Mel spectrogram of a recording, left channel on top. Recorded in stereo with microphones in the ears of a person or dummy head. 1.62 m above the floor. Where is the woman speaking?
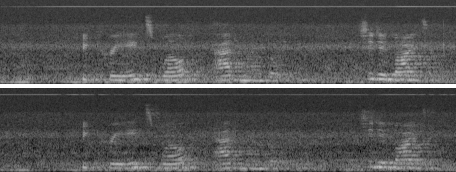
10° left (ahead or behind), 2.5 m; by 4.5 s 20° left (ahead or behind), 6.5 m.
